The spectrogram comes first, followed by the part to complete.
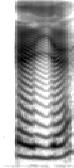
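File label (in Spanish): "ll", spanish, female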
